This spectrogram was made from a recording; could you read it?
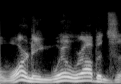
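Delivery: retro TV sci-fi robot voice. Joking about what listeners picture when hearing robots: Lost in Space robot voice. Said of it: "the robot from Lost in Space".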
